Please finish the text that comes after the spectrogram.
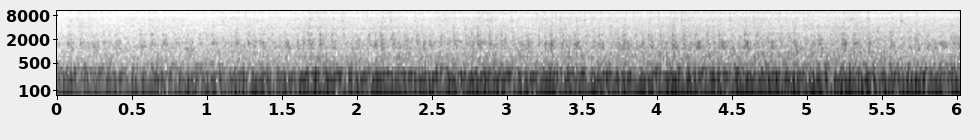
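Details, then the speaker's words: Jeep Comanche with turbo fitted, motor nearly worn out: rough idle with heavy, uneven knock about three times a second; piston slap from broken piston skirts. "Y'all want to hear the knock? So y'all can believe that it's knocking."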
